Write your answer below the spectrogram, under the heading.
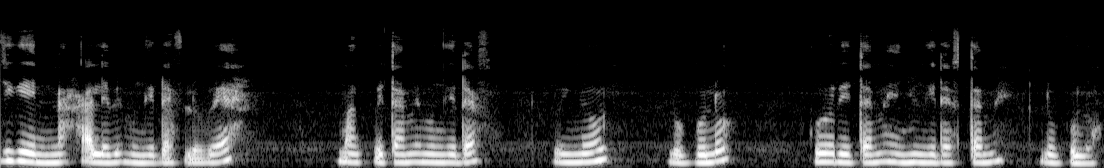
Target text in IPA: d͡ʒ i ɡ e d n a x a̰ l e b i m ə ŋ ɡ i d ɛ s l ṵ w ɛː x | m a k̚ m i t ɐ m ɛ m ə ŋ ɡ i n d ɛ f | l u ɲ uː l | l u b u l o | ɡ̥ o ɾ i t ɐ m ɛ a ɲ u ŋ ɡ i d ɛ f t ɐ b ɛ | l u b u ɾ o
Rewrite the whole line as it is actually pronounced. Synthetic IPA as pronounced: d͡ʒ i ɡ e n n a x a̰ l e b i m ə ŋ ɡ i d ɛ f l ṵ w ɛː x | m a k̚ b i t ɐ m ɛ m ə ŋ ɡ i d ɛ f | l u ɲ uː l | l u b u l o | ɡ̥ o ɾ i t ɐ m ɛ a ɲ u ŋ ɡ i d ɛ f t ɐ m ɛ | l u b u l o

